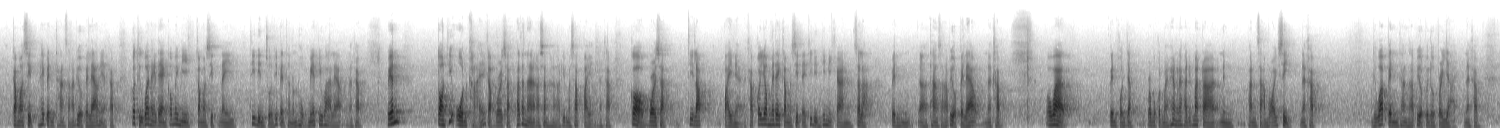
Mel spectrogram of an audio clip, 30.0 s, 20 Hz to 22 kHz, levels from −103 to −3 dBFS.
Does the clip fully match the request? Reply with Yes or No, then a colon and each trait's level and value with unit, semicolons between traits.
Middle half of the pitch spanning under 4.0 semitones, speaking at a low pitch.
Yes: average, 2.8 semitones; low, 110 Hz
